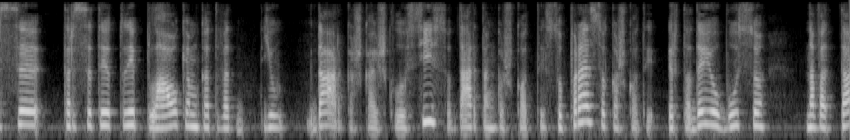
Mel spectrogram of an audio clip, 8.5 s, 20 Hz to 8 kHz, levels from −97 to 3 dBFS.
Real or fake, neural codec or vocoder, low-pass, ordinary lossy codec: real; none; 7.2 kHz; MP3, 64 kbps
